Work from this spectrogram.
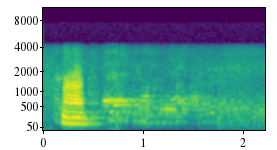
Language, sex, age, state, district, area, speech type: Hindi, male, 30-45, Bihar, Vaishali, urban, conversation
